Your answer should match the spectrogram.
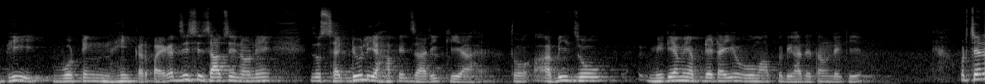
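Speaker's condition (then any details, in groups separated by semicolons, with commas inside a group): No condition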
